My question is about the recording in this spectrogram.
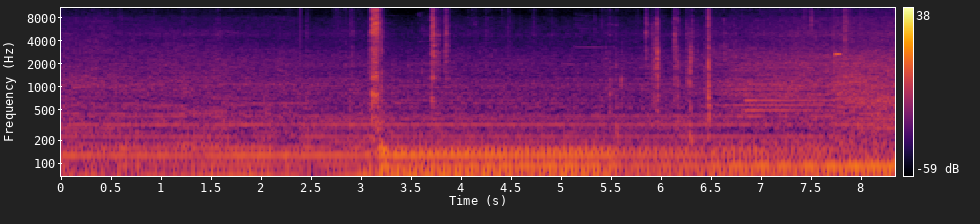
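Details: BMW F82 M4 parked: deep, steady droning hum with a fluttering low buzz not following road speed; the electric radiator fan, vibrating for two years and much worse since a recent track day, was replaced completely.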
